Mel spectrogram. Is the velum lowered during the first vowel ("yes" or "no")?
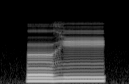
no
